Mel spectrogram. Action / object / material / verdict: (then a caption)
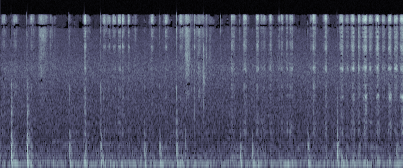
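scrape / colored pencil on a paper sheet / paper / none. A black colored pencil draws and rubs stripe lines across a paper tiger coloring page in close-up. Soft, dry scratching and rubbing is heard as a steady low rasp, broken by repeated short stroke ticks where the pencil tip catches and lifts from the paper.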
